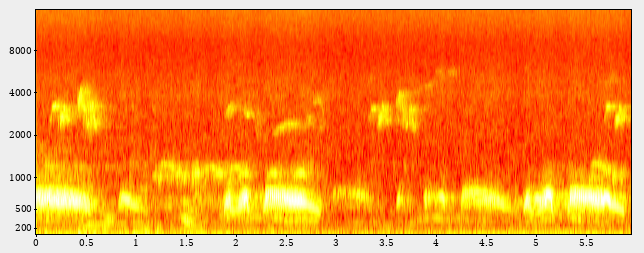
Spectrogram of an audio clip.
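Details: Zebra dove at the Ping riverside in one-kuk song: a run of stuttering, rolling coos in quick succession, with sharp higher twitters from other birds in the background.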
